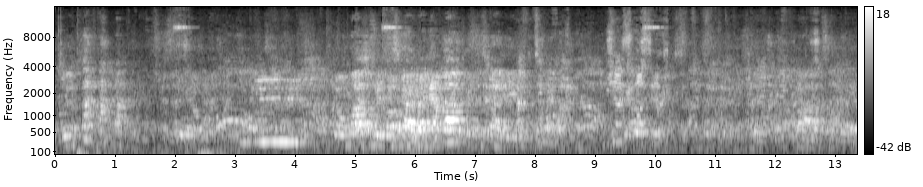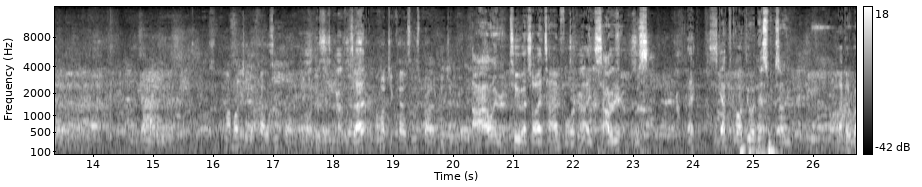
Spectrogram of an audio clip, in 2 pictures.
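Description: A man talks casually into a microphone, close by.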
